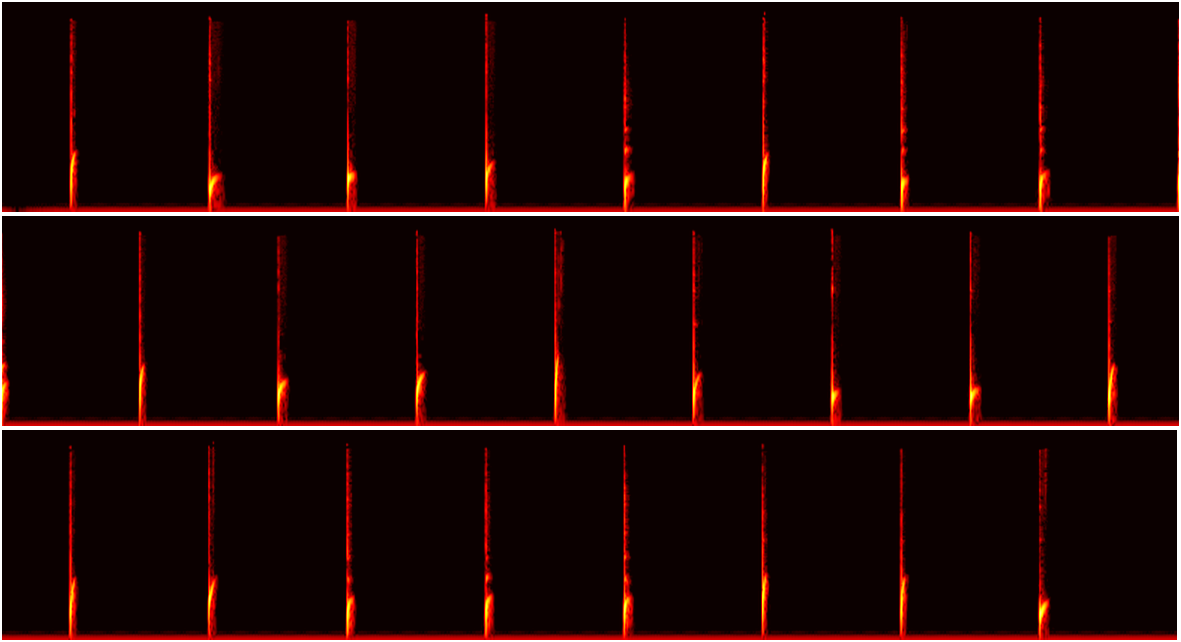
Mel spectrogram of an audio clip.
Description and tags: Blop Mouth
Funny, Blop, Cartoon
